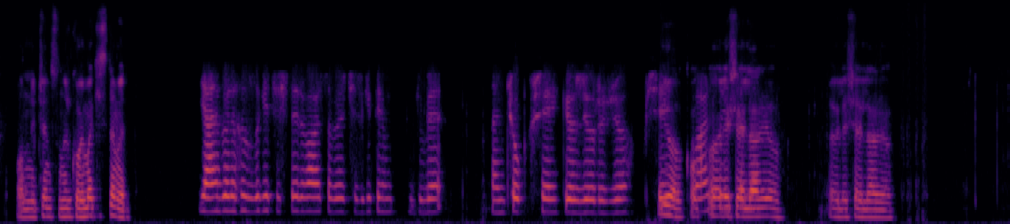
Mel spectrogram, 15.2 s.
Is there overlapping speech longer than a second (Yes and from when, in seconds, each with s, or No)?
Yes, from 9.9 s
